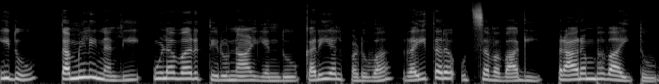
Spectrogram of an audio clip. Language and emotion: Kannada, neutral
